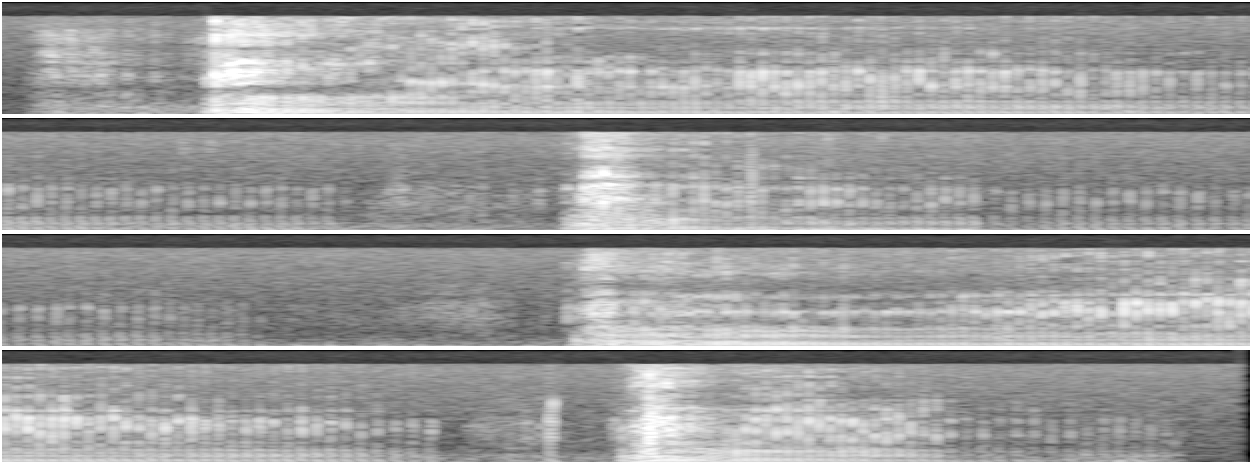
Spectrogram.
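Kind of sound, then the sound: animal, tiger growling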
